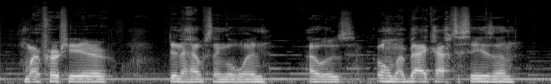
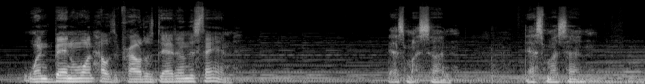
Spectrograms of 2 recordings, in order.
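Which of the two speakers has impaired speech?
The first: spastic cerebral palsy; spastic type, present since birth.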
